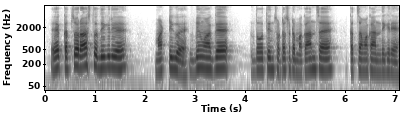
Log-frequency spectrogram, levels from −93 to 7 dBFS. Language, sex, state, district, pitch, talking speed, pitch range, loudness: Marwari, male, Rajasthan, Churu, 145 Hz, 195 wpm, 135-155 Hz, -18 LUFS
